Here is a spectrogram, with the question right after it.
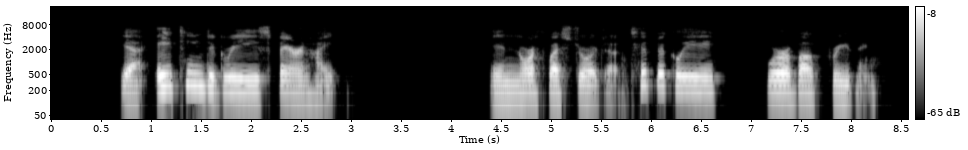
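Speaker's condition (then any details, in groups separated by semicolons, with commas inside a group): No condition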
